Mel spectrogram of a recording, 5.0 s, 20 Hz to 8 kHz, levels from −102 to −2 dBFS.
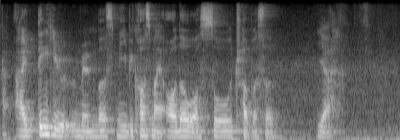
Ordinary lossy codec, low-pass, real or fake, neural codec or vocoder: none; 7.2 kHz; real; none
